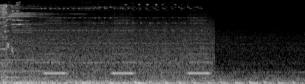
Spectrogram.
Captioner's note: warning sound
